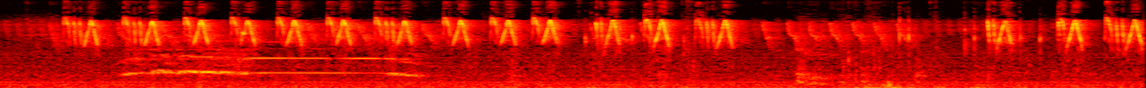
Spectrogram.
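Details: Hill prinia singing continuously in the ngebren style, recorded to lure other birds into song: long run of sharp high chips about three per second, with a steady low drawn tone early and a soft thud near the end.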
